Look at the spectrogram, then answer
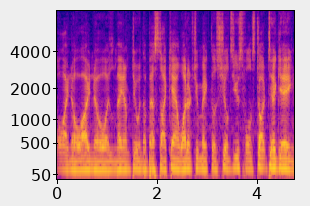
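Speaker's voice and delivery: big booming giant voice, "know" stretched. Describing a game to friends, you act out the second giant answering, in a booming giant voice. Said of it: "you hear these massive booming voices".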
